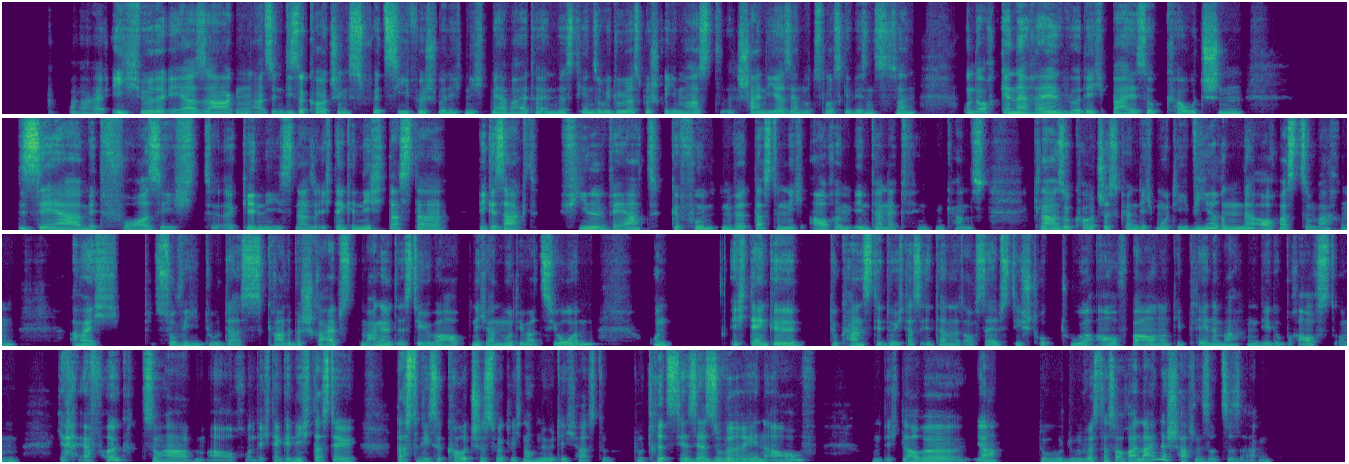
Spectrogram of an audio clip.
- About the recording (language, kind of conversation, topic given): German, advice, Wie kann ich einen Mentor finden und ihn um Unterstützung bei Karrierefragen bitten?
- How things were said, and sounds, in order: other background noise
